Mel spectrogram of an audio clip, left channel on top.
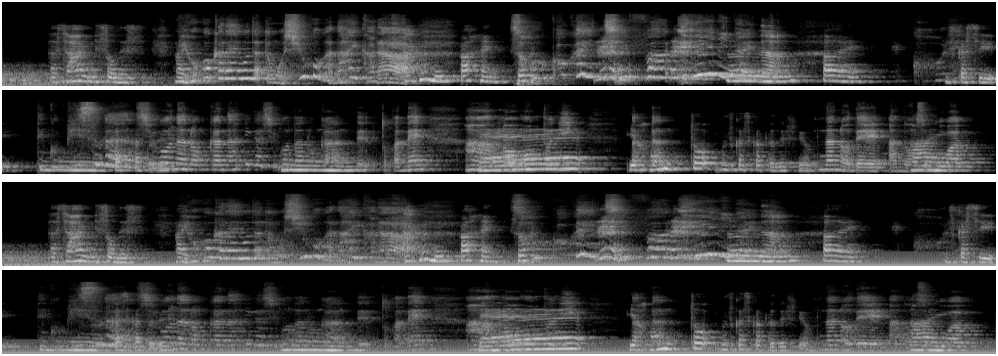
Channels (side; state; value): right; noise; hum, 6 dB below the sound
